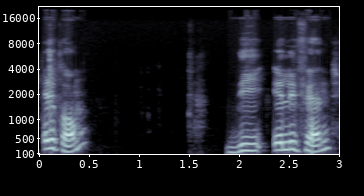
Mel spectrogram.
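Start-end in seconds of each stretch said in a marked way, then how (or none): 1.9-2.9 "the elephant" spelled out very slowly as "dee elephant"; slow teaching demo of "dee elephant". Shown as a demonstration. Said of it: "দি উচ্চারণ".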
